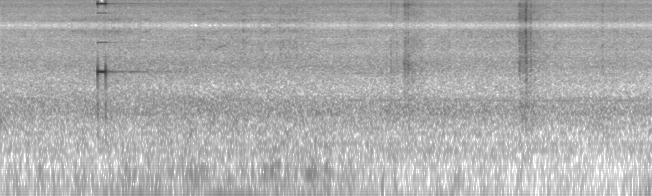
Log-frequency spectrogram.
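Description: A single short, high electronic beep about a second in, over a steady low rumble, with a faint click near the end.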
